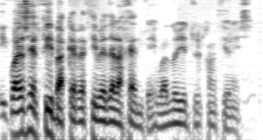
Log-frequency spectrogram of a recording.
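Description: Brief: male radio host, very low voice, brief pointed questions, faint music under. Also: expressive, quick pace, darkish tone, breathy edge. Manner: short, direct questions.

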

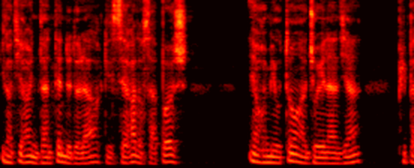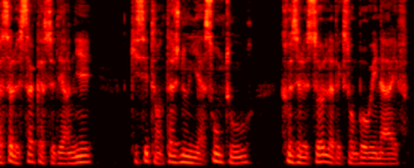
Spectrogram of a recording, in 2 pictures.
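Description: Low, husky male audiobook narrator. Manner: steady, measured storytelling. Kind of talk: audiobook reading.

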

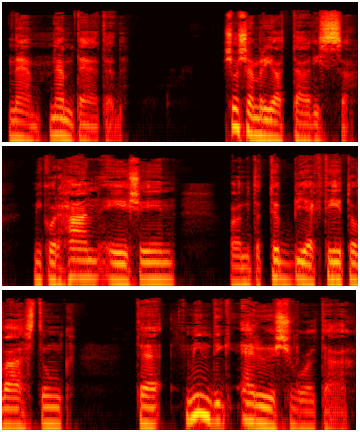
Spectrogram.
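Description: A man voicing a young Jedi knight, speaking in an earnest, gentle way in an audiobook reading. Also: mid-range voice, steady tone, creaky, pauses often, no echo, studio quality.

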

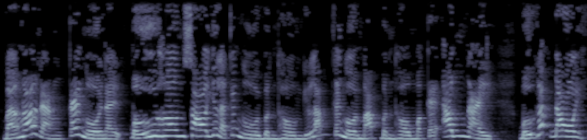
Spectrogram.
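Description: A woman's voice: medium pitch, big pitch swings, fast, fairly bright tone. A woman with a Southern Vietnamese accent, a channel host retelling listeners' stories in a chatty way that speaks straight to her audience. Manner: chatty, addresses listeners directly. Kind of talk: casual storytelling narration.

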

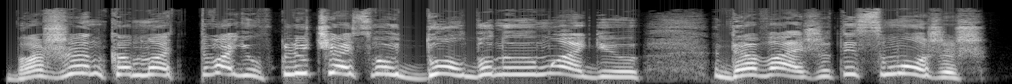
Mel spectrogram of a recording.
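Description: A stubborn young woman, as the reader plays her pleads and shouts in hoarse despair. Her voice sits a little high. The sound is dry and close to the mic. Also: lively intonation, moderate pace, no echo, natural voice. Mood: desperate.

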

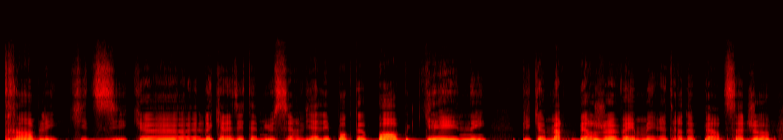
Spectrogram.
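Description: A man with a Québécois French accent chats on a podcast, animated and swearing as he tells his stories. His voice sits dry and close to the mic. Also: fairly low pitch, normal speed, no echo. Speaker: podcast co-host. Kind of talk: casual chat.

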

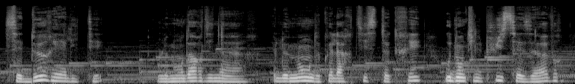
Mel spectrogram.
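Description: A male radio host reading scripted narration at a measured, even pace. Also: on the high side, soft background music.

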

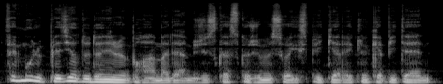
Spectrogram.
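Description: A storybook's impetuous young navy lieutenant, high-pitched and keyed up, as a male narrator puts him on. He calls out with an excited, eager lift in a mellow, husky voice. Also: fast talker. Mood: cheerful. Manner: excited, calling out.

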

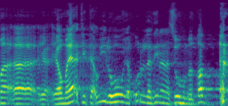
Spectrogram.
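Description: A high-voiced man teaches a classical religious text at a brisk pace. He is emphatic and keeps asking his listeners rhetorical questions. The sound is roomy, with a long hall reverb. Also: fairly bright tone. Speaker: Islamic scholar teaching a text. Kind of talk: religious lecture. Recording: echoey hall.

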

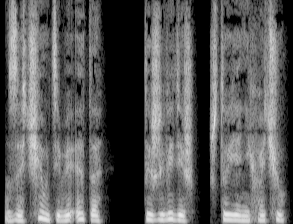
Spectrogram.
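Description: A man's voice: high voice, steady tone, fairly quick, breathy edge, dry recording, studio quality. A man voicing a frightened but defiant young pregnant woman in an audiobook. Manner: sharp and defiant.

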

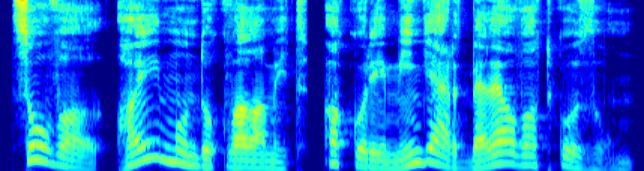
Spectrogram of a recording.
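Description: A sharp-tongued, jealous mother who scolds her family indignantly, as a male narrator puts her on. The voice is pushed up high and loud, with wide, agitated swings. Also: very animated.

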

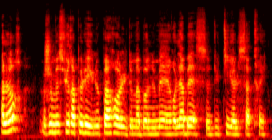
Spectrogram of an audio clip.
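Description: A woman's voice: medium pitch, flat delivery, a little slow, mellow, close to an everyday voice. Woman reading a firm, dignified countess. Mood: reproachful. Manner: firm, assured. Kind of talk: audiobook character reading.

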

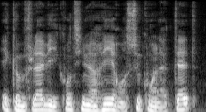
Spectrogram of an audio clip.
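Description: An audiobook narrator reads a classic novel in a measured, even storytelling style, his voice medium-pitched.

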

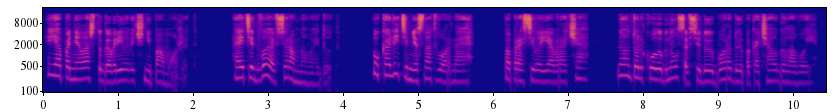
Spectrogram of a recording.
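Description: A woman's voice: mid-range voice, quick pace, a little mellow, no echo. Young woman reading a novel in first person with a self-mocking edge, close dry studio mic. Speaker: audiobook narrator.

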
